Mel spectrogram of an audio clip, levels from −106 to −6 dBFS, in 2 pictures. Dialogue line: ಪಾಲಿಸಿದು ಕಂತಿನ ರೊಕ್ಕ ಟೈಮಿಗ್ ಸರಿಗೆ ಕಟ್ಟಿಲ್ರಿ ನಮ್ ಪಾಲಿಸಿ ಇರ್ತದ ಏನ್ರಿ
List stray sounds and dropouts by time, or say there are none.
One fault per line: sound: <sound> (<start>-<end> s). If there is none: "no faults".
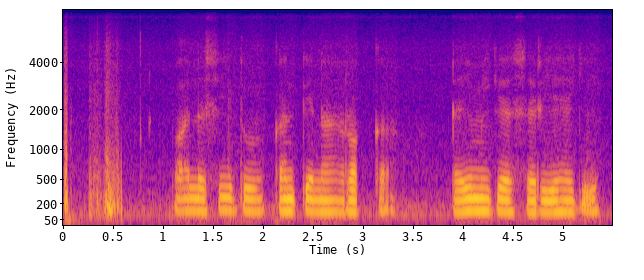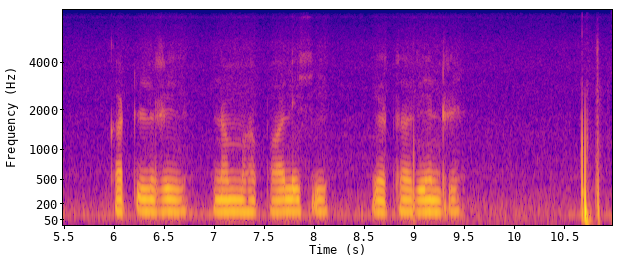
no faults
